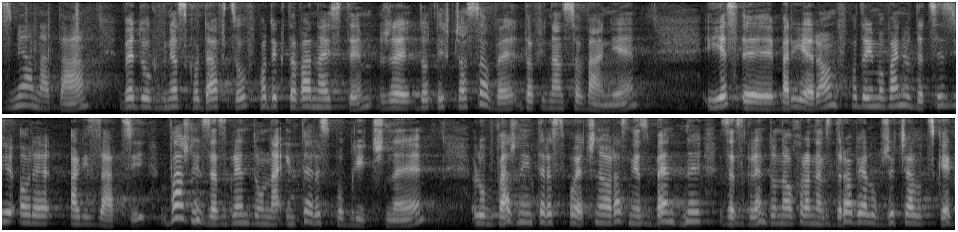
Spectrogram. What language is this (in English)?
Polish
